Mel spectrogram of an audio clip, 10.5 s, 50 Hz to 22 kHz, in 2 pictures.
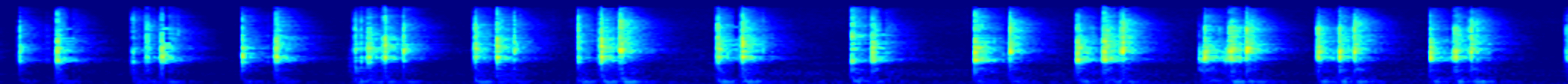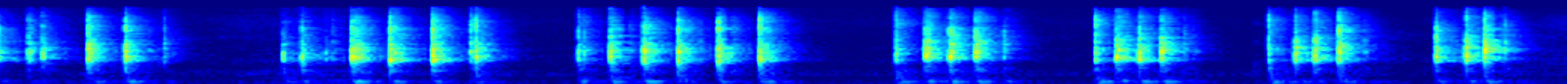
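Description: A thin metal rod with a white rounded tip taps into the hollow, empty cells of a clear rigid plastic ice cube tray with 15 teal-bottomed soft silicone cells. The result is a steady stream of quick, dry, clicky taps in short bursts, bright with a body around 1.3 kHz, each dying away almost instantly.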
